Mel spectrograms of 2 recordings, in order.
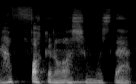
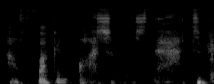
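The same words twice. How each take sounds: First: Said in the usual way. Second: Awed whisper. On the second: Retold or imitated. Hunting partner after the animals flee, imitated awed whisper. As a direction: whisper it with quiet relish. Partner's hushed reaction, retold.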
